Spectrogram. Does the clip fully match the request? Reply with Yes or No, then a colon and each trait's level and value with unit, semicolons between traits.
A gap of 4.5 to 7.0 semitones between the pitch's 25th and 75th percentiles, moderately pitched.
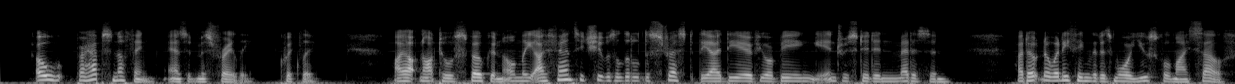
No: average, 4.0 semitones; medium, 150 Hz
